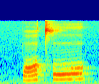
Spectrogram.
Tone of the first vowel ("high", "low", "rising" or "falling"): rising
